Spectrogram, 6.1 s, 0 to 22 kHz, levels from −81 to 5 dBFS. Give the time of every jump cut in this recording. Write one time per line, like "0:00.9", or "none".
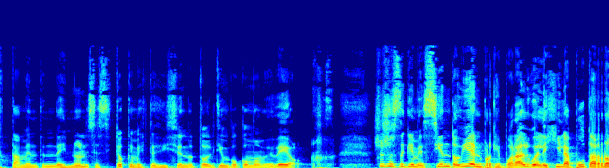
none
